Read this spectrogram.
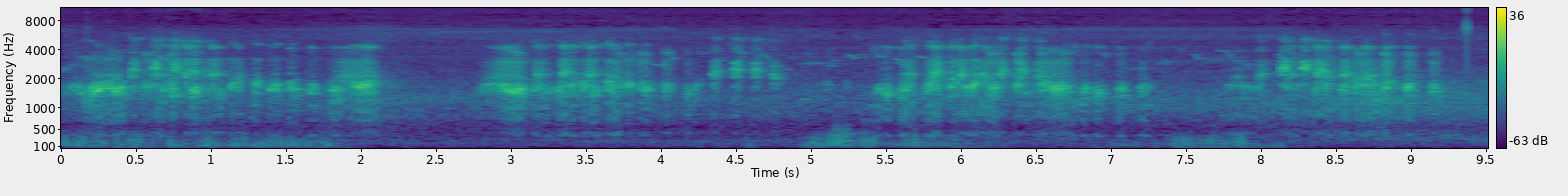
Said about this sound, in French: La grenouille verte.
